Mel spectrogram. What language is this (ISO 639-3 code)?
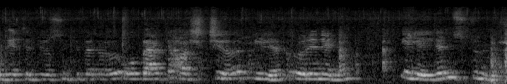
tur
